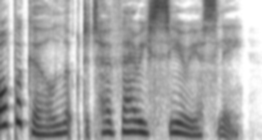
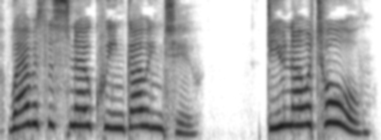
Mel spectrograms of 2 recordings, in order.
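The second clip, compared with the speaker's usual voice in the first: high, loud eager call; crying out; 10 semitones higher, 6 dB louder than usual. Acted. Gerda calls to the pigeons, high and loud. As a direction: call across the dark urgently.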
